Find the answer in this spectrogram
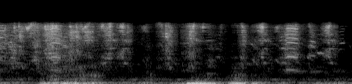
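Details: Zebra finches in an aviary, morning: a busy flock chattering with rapid, nasal, toy-trumpet beeps that overlap almost continuously, over a low background rumble.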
